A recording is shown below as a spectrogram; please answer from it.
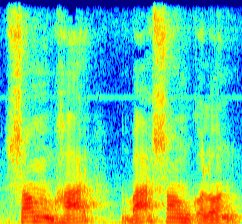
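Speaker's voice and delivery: very slow, word by word; drawn-out words with spaces between; slow dictation. Shown as a demonstration. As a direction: dictate it slowly for pupils writing it down. Dictating a meaning to the class.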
